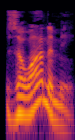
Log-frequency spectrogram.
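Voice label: "zoonomy", British English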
